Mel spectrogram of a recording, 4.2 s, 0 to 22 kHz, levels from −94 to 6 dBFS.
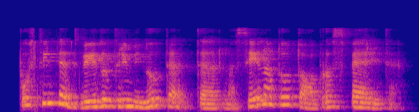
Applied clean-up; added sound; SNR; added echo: neural mask model DeepFilterNet 3.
